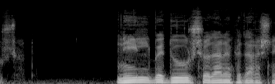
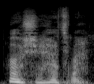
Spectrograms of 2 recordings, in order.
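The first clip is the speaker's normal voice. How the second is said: indifferent. Acted. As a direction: shrug off باشه، حتما without interest.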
